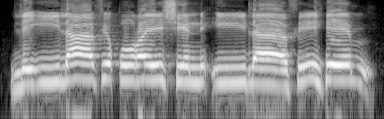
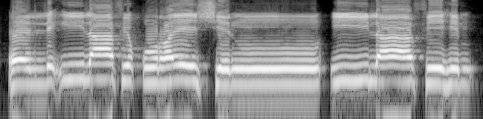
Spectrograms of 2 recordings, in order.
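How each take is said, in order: First: कुरैशिन with a clean, clear न and no nasal hum, slow; clear izhar. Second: कुरैशिन with a nasal ghunna on the final न, slow; wrong nasal reading. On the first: Teacher showing a student the correct recitation, clear izhar. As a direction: say कुरैशिन ईलाफिहिम crisply, no ghunna. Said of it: "बिल्कुल साफ साफ". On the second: Teacher showing a student how not to recite, nasal ghunna. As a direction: drag कुरैशिन through the nose into ईलाफिहिम. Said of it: "ऐसे नहीं पढ़ेंगे". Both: Shown as a demonstration.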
